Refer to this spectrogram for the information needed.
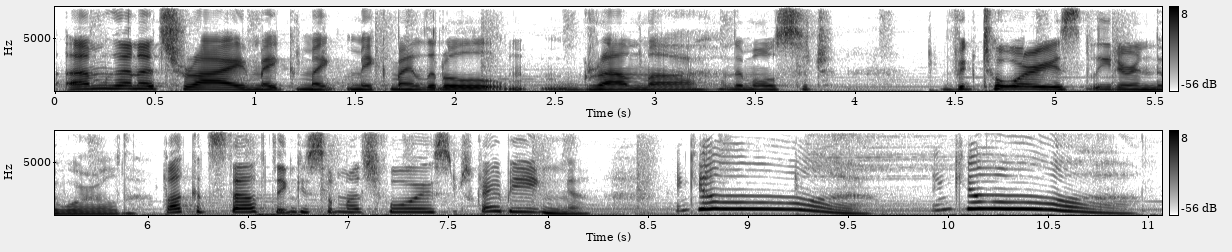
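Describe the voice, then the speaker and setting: A woman's voice: medium pitch, animated, moderate pace. Playful, cute anime-streamer woman with music behind. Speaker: livestreamer. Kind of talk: casual livestream chat while gaming.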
